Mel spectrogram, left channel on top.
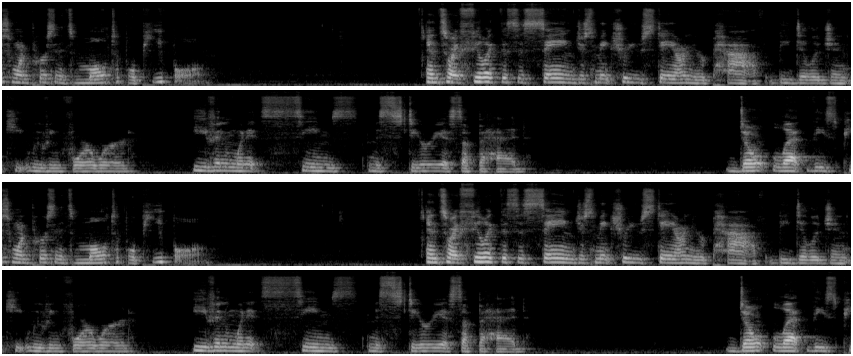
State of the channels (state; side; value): normal; both; correlation 0.52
